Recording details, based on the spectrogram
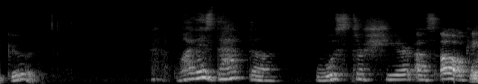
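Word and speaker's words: Worcestershire: that was really good what is that the wer Shear oh okay it's wer Shear okay yeah oh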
